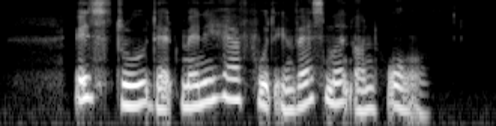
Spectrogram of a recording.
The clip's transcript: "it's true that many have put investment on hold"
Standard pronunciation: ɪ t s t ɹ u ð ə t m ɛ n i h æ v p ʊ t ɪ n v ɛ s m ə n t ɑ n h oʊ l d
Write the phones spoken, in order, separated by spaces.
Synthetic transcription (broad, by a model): ɪ t s t ɹ u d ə t m ɛ n i h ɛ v f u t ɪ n v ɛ s m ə n t ɑ n h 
